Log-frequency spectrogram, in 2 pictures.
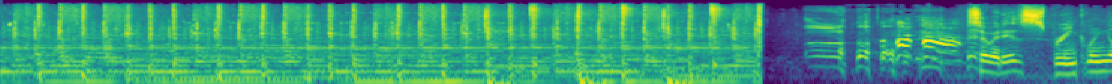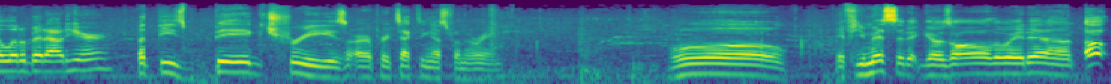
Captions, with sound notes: (laughs) - So it is sprinkling a little bit out here, but these big trees are protecting us from the rain. Whoa, if you miss it, it goes all the way down.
